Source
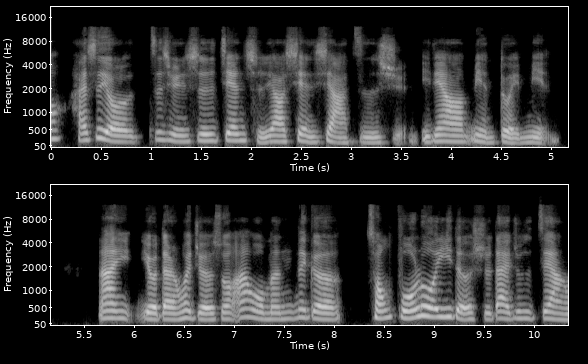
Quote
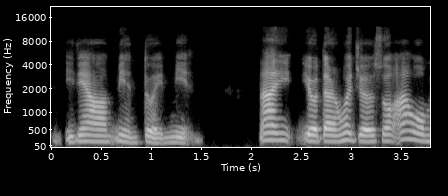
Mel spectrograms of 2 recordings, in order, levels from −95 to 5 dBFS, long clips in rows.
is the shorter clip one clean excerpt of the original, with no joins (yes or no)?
yes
